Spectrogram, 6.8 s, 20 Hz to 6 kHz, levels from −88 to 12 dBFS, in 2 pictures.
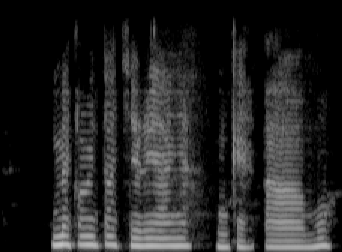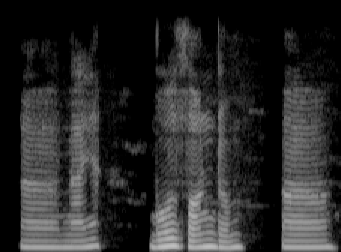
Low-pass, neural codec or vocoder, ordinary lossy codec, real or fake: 5.4 kHz; none; none; real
